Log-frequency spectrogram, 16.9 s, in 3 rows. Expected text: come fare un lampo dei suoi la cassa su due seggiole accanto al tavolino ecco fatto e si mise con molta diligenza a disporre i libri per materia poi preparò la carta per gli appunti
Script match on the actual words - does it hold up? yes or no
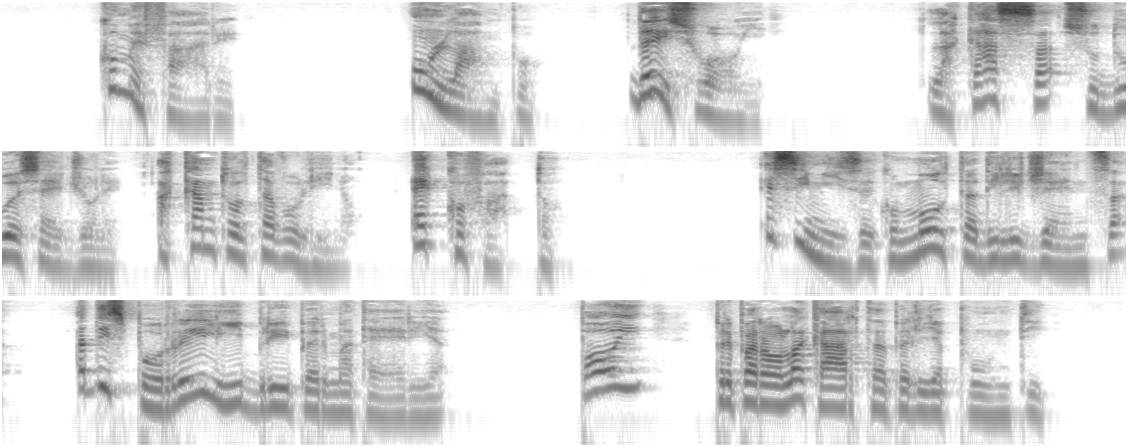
yes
